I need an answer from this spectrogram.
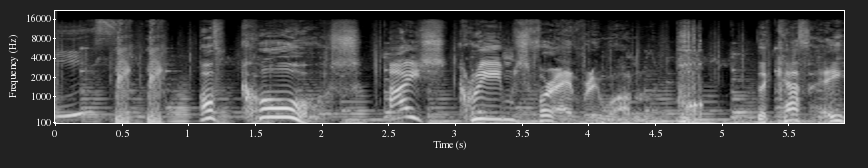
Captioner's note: snorts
